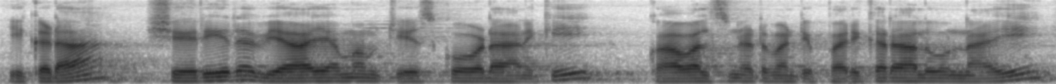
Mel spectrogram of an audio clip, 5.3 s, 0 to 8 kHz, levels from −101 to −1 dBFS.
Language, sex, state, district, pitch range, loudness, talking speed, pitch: Telugu, male, Telangana, Komaram Bheem, 110-120 Hz, -20 LUFS, 80 wpm, 115 Hz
